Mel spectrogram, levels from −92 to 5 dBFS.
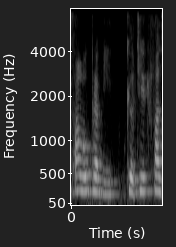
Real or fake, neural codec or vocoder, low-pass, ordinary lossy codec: fake; codec, 16 kHz, 2 kbps, X-Codec, HuBERT features, trained on balanced general audio; 7.2 kHz; Opus, 24 kbps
